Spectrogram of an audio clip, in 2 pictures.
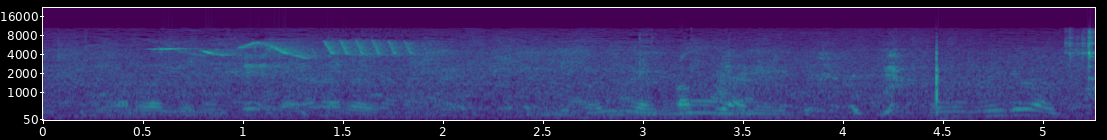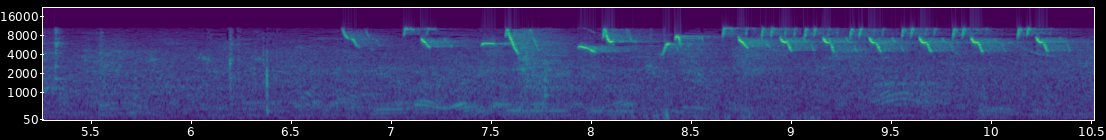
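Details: Finch singing in the 'sin cierre' category at a Merlo contest on 3 December 2017, where it took third place: a short high trill, then a string of rhythmic high chips near the end, over men chatting.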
